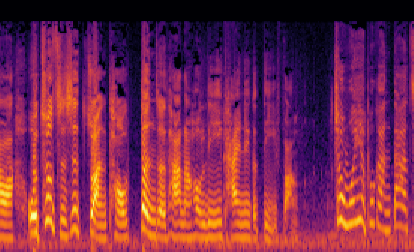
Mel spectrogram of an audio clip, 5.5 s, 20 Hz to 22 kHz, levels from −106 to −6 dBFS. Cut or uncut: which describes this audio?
uncut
